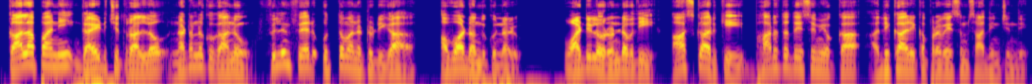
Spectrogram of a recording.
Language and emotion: Telugu, neutral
